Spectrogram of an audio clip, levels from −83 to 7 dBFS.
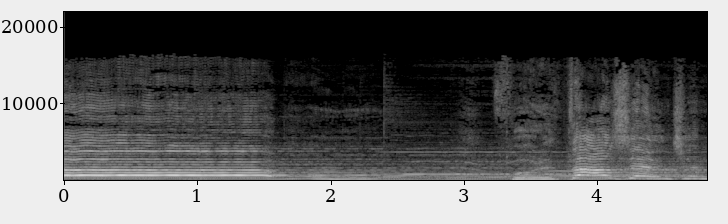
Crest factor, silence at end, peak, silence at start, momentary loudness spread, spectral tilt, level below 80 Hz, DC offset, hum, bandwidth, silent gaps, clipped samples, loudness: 14 dB; 0 s; -6 dBFS; 0 s; 19 LU; -3 dB/octave; -68 dBFS; under 0.1%; none; 16.5 kHz; none; under 0.1%; -19 LUFS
